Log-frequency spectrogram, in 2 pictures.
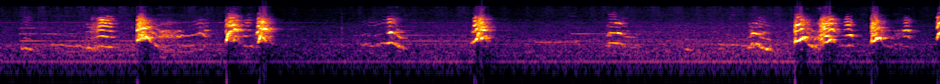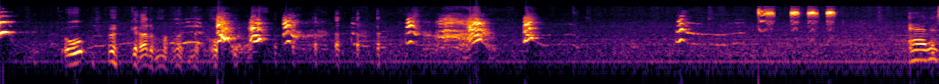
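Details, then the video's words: Dachshund puppies play-fighting, red littermates against black and tans: busy overlapping yaps, squeals and growly snarls in rapid clusters, with short spoken remarks to a puppy named Addison and a constant low hum. "Dachshund Reds Battle Against Black and Tans Puppies"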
